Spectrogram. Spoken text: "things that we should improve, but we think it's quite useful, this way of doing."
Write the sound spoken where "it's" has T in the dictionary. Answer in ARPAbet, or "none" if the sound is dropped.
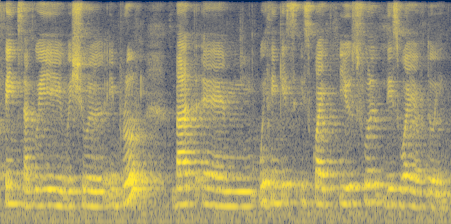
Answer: S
